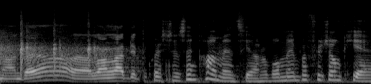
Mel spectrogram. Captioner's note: applause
